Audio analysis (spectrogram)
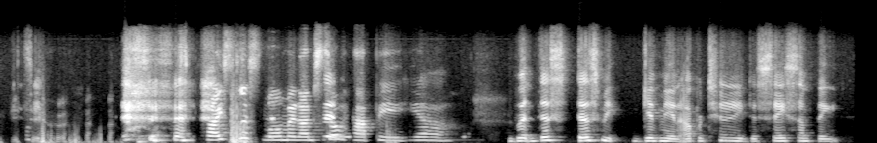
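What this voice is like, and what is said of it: Choked-up, emotional voice. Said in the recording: “I'm a little choked up.”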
